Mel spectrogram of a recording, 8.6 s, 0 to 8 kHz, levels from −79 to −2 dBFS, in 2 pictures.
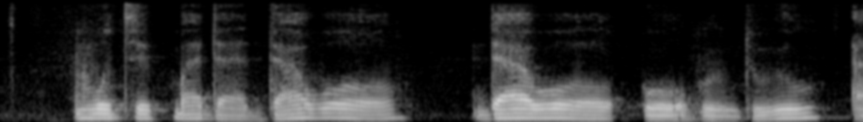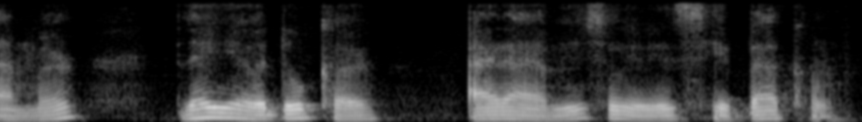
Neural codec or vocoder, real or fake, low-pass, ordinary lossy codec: codec, 16 kHz, 1.1 kbps, Voila-Tokenizer; fake; 7.2 kHz; none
